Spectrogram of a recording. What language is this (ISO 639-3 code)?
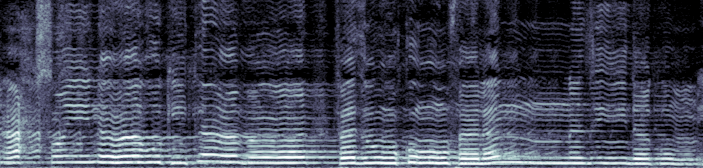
ara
